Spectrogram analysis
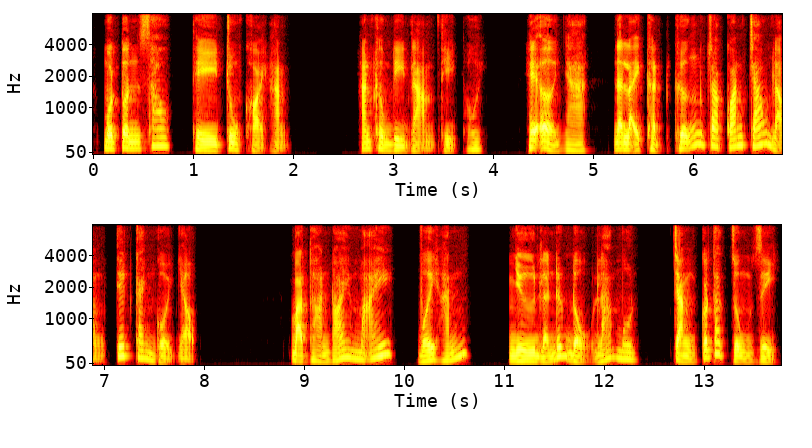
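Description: Man telling a lively ghost story. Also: lowish voice, slightly rough, no echo, clean studio sound. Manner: animated storytelling. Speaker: narrator.

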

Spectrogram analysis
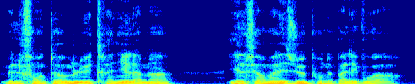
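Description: A man reading a classic tale aloud as an audiobook narrator, calm and measured. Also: medium pitch, slightly rough.

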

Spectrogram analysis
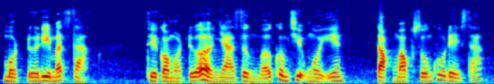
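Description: A woman narrating a dark story in a steady, dramatic way. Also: low voice, a little fast.

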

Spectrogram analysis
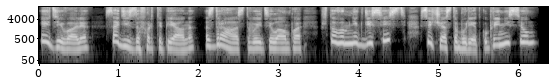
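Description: A woman's voice: medium pitch, very animated, normal speed, warm tone, no room sound, studio quality. A woman reading an audiobook, voicing a big, commanding female gym teacher. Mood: bossy.

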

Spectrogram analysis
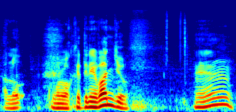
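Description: A man from Murcia, Spain, hosting a podcast and telling stories about a video game in an animated, swear-heavy casual chat. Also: fairly high pitch, normal speed. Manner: animated storyteller, swears freely. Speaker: podcast host.

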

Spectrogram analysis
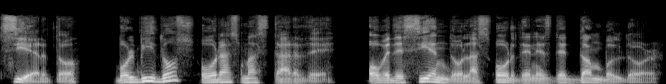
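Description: A man voicing a calm, calculating, sardonic man in an audiobook, speaking slow, low and measured. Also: no echo, studio quality, full character voice. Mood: cold. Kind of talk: audiobook character voice.

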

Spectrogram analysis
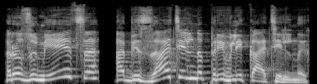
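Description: A woman's voice: medium pitch, huge pitch swings, moderate pace, pushed and bright, pitched above the performer's own voice, full character voice. A woman voicing a stern, exasperated woman investigator in an audiobook, firm and scolding. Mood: businesslike. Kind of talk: audiobook character voice.

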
